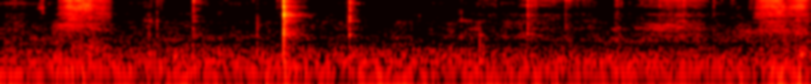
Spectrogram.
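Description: Metal spoon scraping and tapping against a ceramic bowl while scooping rice to eat. There is one sharp clink about three seconds in and a lighter tap just after.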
